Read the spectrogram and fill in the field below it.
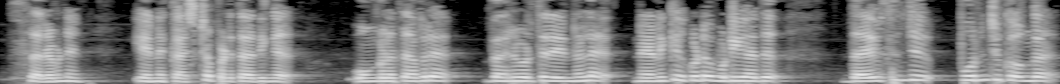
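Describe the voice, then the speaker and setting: A woman's voice: extremely high pitch, quick pace. A woman voicing a scheming, manipulative young woman in a cartoon, wheedling and threatening by turns. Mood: pleading, threatening. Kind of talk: cartoon voice acting.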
